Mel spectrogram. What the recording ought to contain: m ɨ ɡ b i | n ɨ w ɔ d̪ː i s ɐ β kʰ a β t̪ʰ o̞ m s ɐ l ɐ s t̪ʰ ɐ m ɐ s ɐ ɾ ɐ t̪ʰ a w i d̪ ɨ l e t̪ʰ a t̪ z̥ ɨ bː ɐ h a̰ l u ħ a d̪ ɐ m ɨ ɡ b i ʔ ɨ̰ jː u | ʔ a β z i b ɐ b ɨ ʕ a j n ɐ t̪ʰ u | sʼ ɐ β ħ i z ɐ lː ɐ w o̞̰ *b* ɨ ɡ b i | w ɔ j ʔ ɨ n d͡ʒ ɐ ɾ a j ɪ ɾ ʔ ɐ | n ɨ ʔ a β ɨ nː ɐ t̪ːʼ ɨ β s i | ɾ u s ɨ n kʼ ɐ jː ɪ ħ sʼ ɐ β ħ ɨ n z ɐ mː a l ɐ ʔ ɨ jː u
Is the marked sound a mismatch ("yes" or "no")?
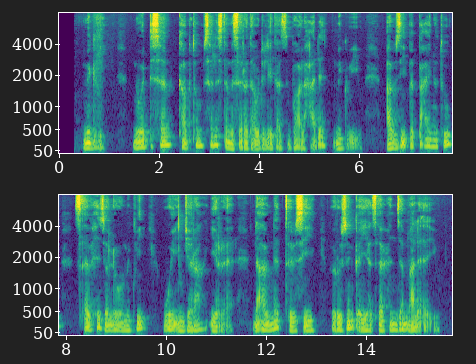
yes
